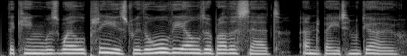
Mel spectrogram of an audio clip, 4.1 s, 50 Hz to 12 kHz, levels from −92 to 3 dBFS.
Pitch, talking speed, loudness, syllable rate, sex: 210 Hz, 220 wpm, -16 LUFS, 4.9 syllables/s, female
